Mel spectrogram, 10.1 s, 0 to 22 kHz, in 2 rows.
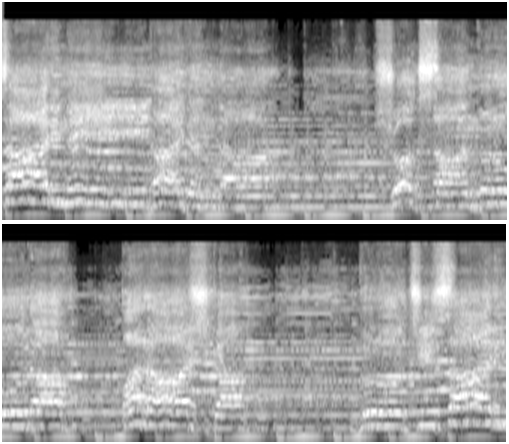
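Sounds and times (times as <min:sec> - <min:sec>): low musical accompaniment: 0:00.0 - 0:10.0.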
